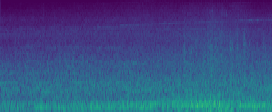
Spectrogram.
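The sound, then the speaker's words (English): A wave of traffic passing through downtown Loveland near Lincoln and Cleveland Avenues, wide, fast one-way streets: a steady wash of engines rumbling low and swelling slightly as vehicles go by, with no voices. “Every few minutes, a wave of traffic blows through.”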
